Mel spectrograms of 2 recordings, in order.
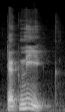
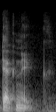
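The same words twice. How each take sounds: First: The stress is on the last syllable. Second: The stress is on the first syllable. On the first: The speaker calls it right. "Stress अंतिम syllable पर पड़ेगा" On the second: The speaker calls it wrong. "न कि technique"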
